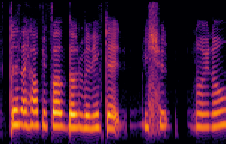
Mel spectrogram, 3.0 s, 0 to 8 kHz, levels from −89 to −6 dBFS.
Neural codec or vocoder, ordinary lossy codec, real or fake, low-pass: codec, 16 kHz, 16 kbps, FunCodec, trained on Chinese and English, 50 frames a second; none; fake; none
